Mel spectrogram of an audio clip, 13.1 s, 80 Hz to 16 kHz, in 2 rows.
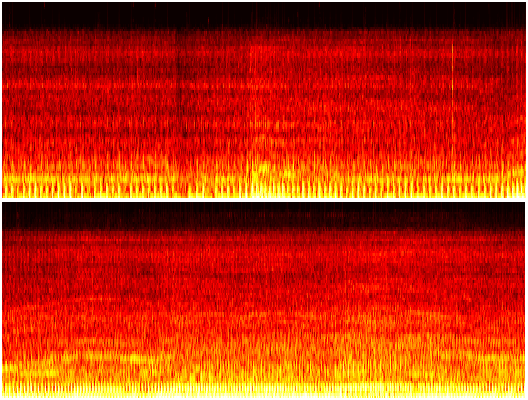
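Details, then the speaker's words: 2006 Yamaha Raptor 350 single-cylinder ATV, ridden under load in first gear: rapid, uneven clatter knocking through the exhaust beat, sounds crank-like, mostly in first gear, occasionally other gears; transmission suspected, crank bearings possible; knocking in first gear. "It kind of sounds like a crank. But, it only does it in like first gear."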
